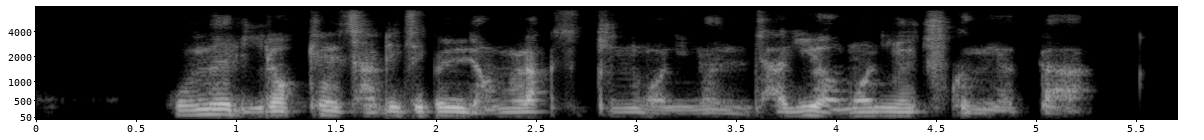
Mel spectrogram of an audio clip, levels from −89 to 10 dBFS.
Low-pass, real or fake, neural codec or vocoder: 7.2 kHz; fake; codec, 44.1 kHz, 2.6 kbps, SNAC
